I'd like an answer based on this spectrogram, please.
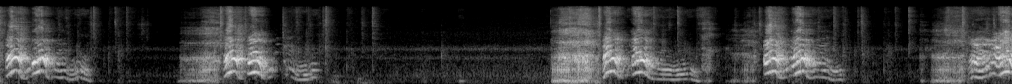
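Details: Continuous barking by Sam the Pomeranian, 7 October 2015: harsh, wavering bark-growl bursts in clusters, with a near-silent stretch in the middle and a faint steady tone.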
